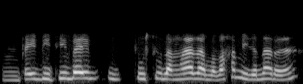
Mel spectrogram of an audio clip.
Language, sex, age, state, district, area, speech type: Bodo, female, 45-60, Assam, Udalguri, rural, conversation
